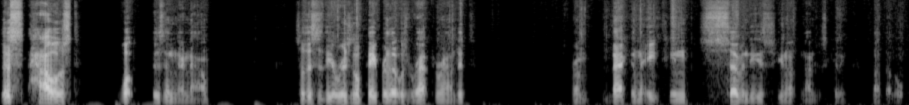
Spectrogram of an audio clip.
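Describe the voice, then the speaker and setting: A man's voice: sits low, normal speed, pauses often, darkish tone, no echo. A man with a slightly stuffy nose, chatting casually and playfully to viewers as a livestream host. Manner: playful, teasing, peppered with sung sound effects.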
